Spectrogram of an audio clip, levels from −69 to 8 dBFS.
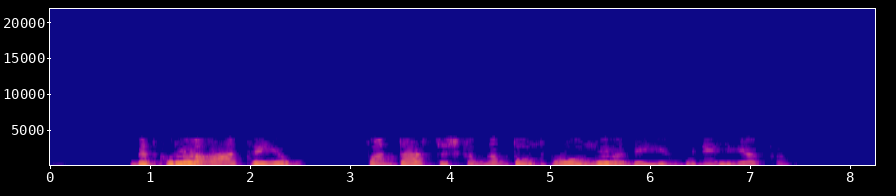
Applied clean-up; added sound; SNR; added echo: neural mask model DeepFilterNet 3.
